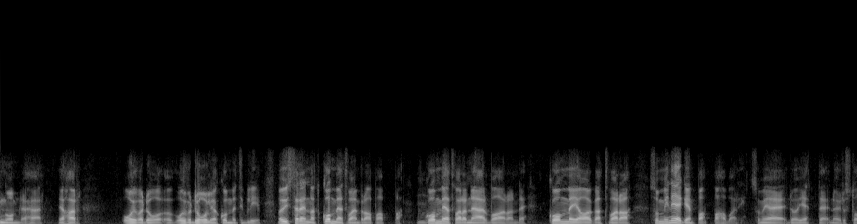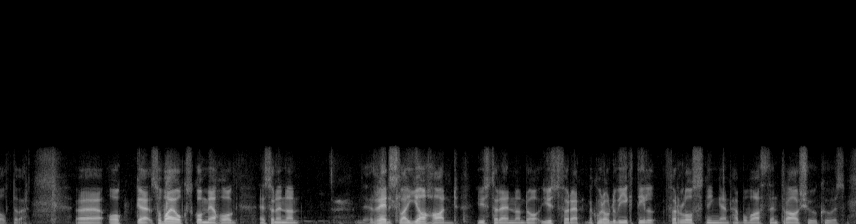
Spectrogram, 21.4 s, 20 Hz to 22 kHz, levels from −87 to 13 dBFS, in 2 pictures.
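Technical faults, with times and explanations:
No technical faults are present, so there are no times or explanations to give.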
